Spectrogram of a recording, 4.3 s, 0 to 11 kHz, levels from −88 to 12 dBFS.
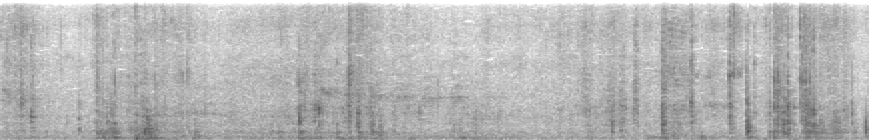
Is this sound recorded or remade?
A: recorded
